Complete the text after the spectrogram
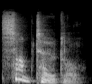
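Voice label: "subtotal", British English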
